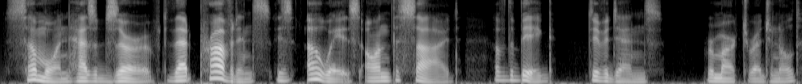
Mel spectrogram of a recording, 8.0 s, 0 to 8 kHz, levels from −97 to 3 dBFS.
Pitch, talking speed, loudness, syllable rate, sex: 120 Hz, 120 wpm, -23 LUFS, 4.5 syllables/s, male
